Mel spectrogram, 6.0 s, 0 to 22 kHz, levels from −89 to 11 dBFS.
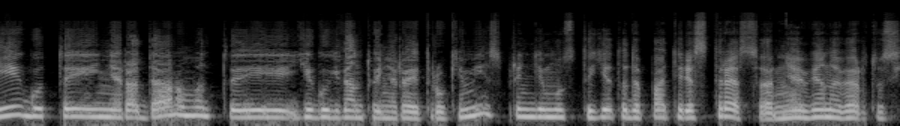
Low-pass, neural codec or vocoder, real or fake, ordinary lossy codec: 14.4 kHz; none; real; Opus, 16 kbps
